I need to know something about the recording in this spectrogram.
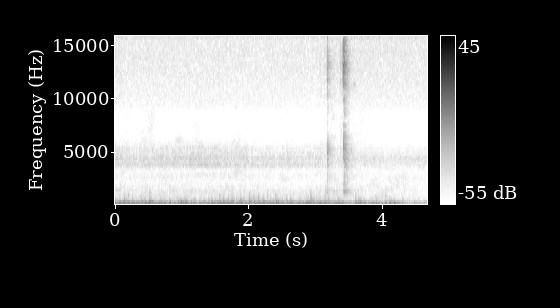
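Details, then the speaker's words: Hampton Bay Palm Beach ceiling fan, mic close, running on high: steady low hum with slight rough buzz, no knocking; the fan also wobbles and rattles at times, motor hum cause unknown. "It had a bit of a hum, and this one right here is the one right there."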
